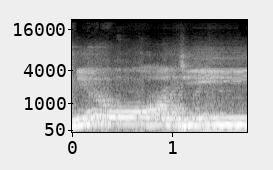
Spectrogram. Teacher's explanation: Nirrajim itu 6 harokat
